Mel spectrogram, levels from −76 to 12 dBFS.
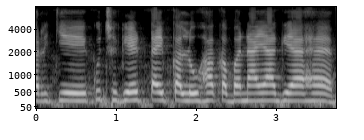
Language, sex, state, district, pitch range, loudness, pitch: Hindi, female, Jharkhand, Palamu, 225-235 Hz, -14 LUFS, 230 Hz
